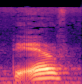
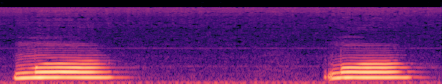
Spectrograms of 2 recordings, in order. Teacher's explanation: please allow the airflow come out of your nose. Then let the voice come out of your mouth.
